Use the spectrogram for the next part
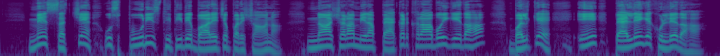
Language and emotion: Dogri, angry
